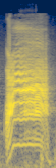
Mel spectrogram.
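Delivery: sharp high yelp; a hammed-up shriek; mock dramatic cry.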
